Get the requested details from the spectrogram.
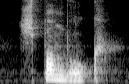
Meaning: a village and former municipality of Opmeer, North Holland, Netherlands
- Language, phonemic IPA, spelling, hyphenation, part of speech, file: Dutch, /ˈspɑn.bruk/, Spanbroek, Span‧broek, proper noun, Nl-Spanbroek.ogg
